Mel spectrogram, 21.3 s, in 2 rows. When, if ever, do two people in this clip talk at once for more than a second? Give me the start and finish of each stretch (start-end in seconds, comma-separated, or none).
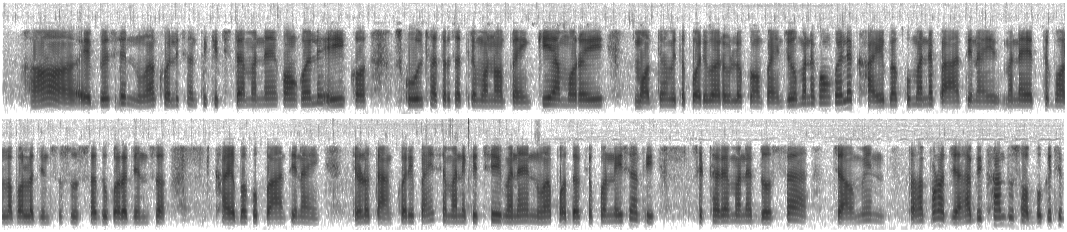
none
